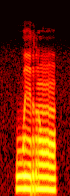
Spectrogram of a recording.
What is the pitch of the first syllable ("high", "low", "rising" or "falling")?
high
